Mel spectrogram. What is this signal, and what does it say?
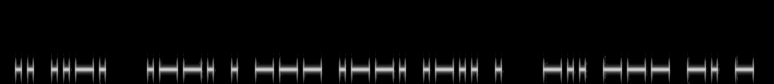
Morse code, heard as a keyed tone, about 21 wpm, 700 Hz. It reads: IF PEOPLE DONT
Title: Sentences from Top 1000 Words - Review Part 3 - 20wpm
